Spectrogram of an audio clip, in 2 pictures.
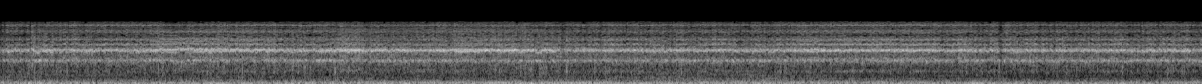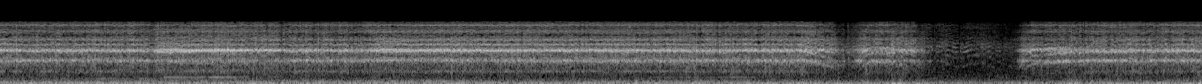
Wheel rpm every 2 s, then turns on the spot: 160, 170, 160, 160, 160, 160, 160, 160, 160, 150, 40, 130.
none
